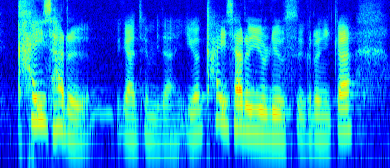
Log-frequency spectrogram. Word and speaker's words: 카이사르: 카이사르라는 말은 이제 우리는 잘못 발음을 해서 영어식 발음을 하느라고 시저라고 알고 있지만, 시저의 원래 그 발음이 카이사르가 됩니다.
